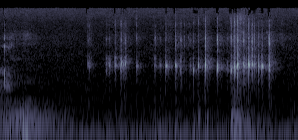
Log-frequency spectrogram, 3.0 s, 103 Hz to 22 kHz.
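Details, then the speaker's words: Toyota MR2 worn strut top mount bearing turned by hand: gritty, irregular scratching and clicking from a degraded strut; the new mount turns smooth. "okay so check out the bearing in this one hopefully you can hear that"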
